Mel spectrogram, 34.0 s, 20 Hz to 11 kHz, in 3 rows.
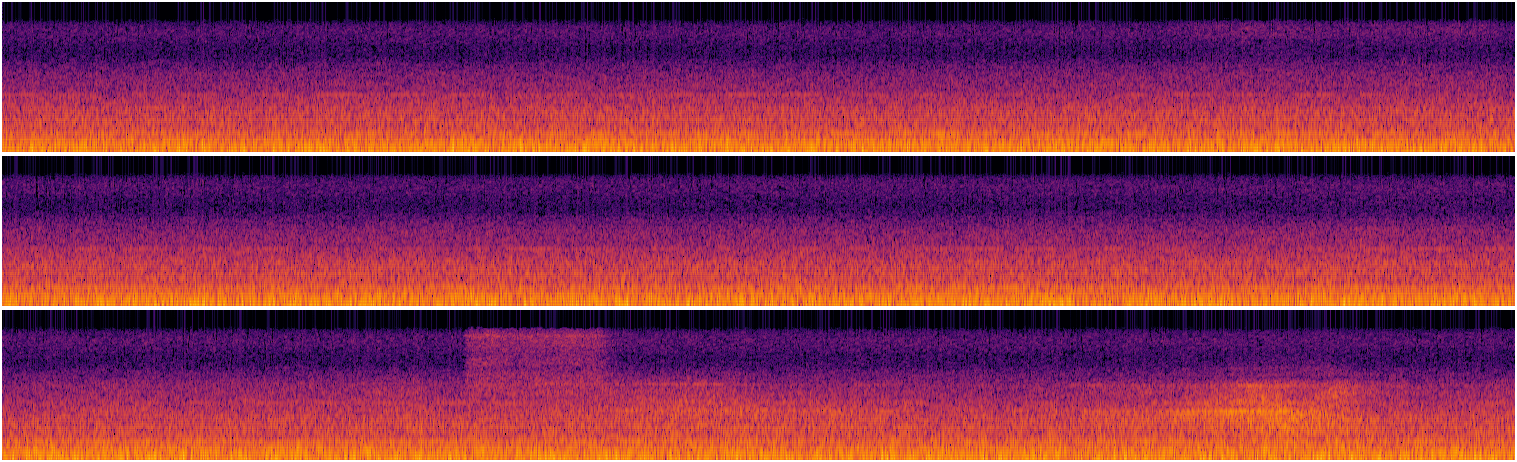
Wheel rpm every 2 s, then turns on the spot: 0, 0, 0, 0, 0, 0, 0, 0, 0, 0, 0, 0, 0, 0, 0, 0, 0.
none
